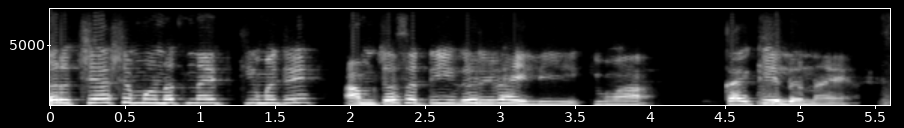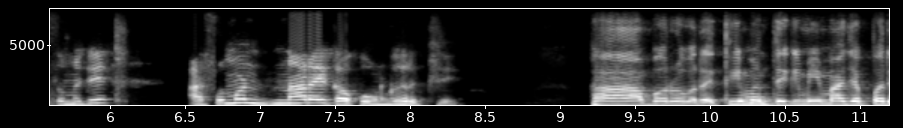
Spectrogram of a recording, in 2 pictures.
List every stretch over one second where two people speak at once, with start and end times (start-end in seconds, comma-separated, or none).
none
